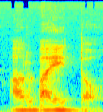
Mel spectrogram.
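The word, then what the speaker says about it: アルバイト: There's only one R sound. There's no L in Japanese. So arubaito, arubaito.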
